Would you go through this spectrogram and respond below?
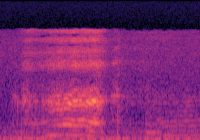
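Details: One long, low, rattling snore on breathing in during sleep, then quieter breathing in a small room.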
